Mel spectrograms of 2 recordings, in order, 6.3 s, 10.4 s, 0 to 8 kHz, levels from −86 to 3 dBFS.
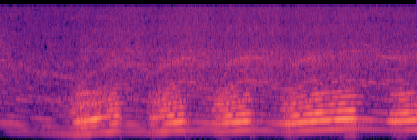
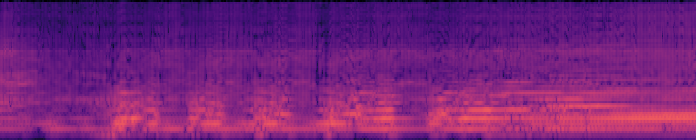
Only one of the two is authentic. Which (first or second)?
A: first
